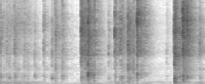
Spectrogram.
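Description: Quiet, close typing on a computer keyboard at a desk, a quick irregular run of light key clicks with a few louder bursts of keystrokes.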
